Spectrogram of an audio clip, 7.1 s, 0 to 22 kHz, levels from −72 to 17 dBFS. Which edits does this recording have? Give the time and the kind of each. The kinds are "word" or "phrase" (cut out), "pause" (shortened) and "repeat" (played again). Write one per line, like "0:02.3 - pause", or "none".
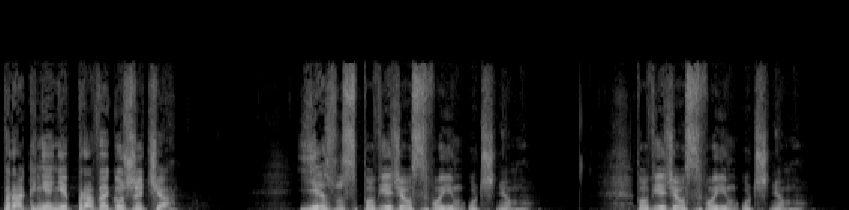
0:02.1 - pause
0:05.3 - repeat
